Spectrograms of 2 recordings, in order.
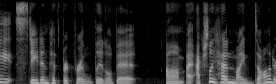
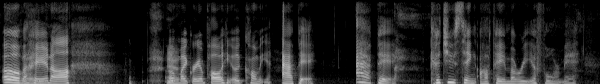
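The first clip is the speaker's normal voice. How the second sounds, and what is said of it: Put-on Dutchy accent, well done. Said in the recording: “a 30-second Dutchy accent? ... That's really good. Wow. Yeah, a Dutchy accent.”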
